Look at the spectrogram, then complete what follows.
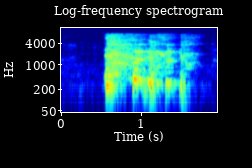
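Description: coughing fit

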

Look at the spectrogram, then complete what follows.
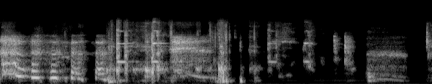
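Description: glasses clinking

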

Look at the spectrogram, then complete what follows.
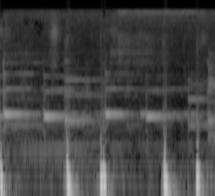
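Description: heartbeat sound effect

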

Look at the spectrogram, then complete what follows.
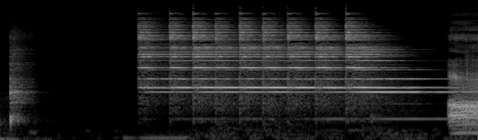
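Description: victory bell being rung

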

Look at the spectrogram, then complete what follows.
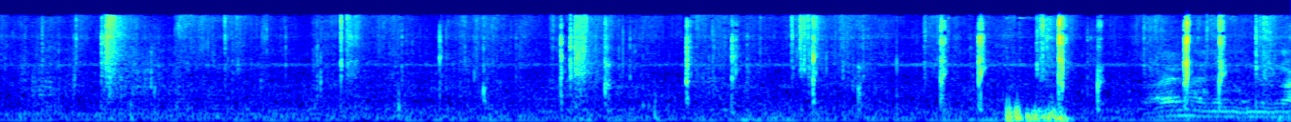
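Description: footsteps walking

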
